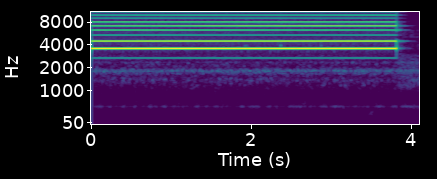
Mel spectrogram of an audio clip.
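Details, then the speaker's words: Motherboard with two RAM modules fitted, still faulting after trying one module and moving it to another slot: a single long, steady high-pitched beep of about four seconds. This memory fault code means the RAM is bad and needs replacing. "Nah, jika kondisinya seperti ini, bisa dipastikan bahwa RAM yang terpasang di motherboard kita rusak , jadi kita harus menggantinya."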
